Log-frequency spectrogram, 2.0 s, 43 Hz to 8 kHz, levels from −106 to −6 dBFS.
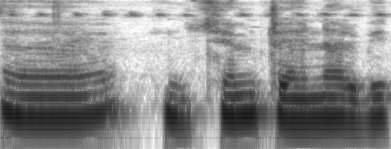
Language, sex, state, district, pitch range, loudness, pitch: Hindi, male, Uttar Pradesh, Hamirpur, 130-145 Hz, -27 LUFS, 135 Hz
